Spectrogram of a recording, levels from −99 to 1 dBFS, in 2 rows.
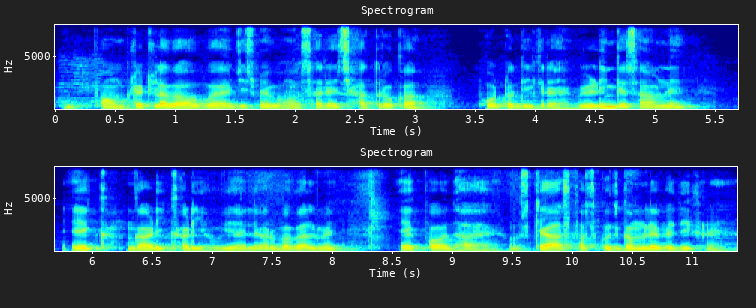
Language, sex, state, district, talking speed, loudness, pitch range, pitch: Hindi, male, Chhattisgarh, Korba, 190 wpm, -39 LUFS, 110-125 Hz, 115 Hz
